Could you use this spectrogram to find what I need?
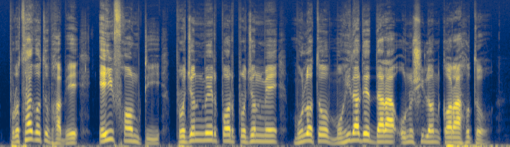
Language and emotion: Bengali, neutral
